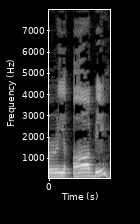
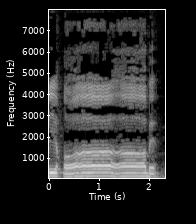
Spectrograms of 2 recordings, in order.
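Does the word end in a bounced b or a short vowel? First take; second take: short vowel; bounced b. First: It ends with a short i vowel after b. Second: The long a is held; b ends in a bounce. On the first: The reading continues without stopping. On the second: The reader stops at this word.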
